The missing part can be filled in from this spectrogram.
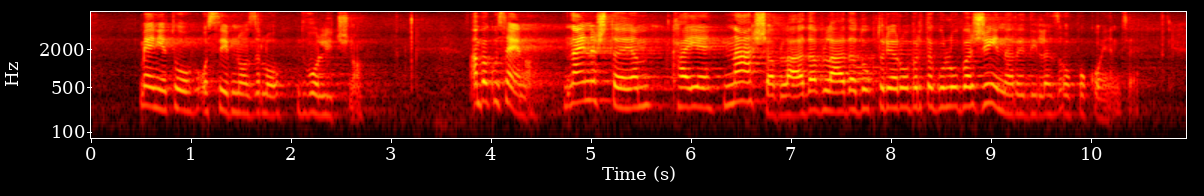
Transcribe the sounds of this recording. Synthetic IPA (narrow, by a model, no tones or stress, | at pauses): mɛnjɛt̪oːɔ̰seːbnɔzɛlod̪ʋɔlit͡ʃnɔ̰ | a̰mpakusɛɛːnɔ̰najnaʃt̪əjəmkʰaːjjɛnaːʃaʋlaːd̪aʋlaːd̪ad̪oːkt̪ɔɾjaɾoːbɛɾt̪aɡɔloːbaʒenaɾɛd̪iːlazaupɔkoːjɛ̰nt̪sɛ̰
